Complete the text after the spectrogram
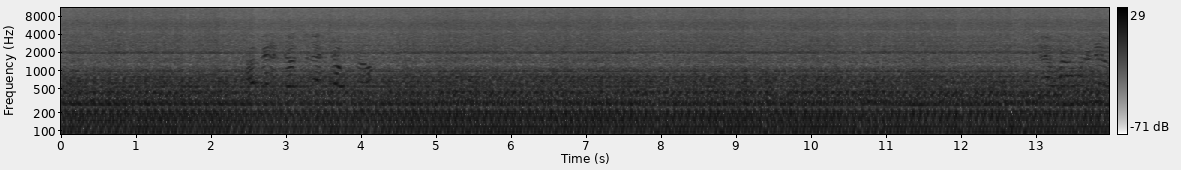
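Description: A car engine idles steadily with a fast, even chugging close by.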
